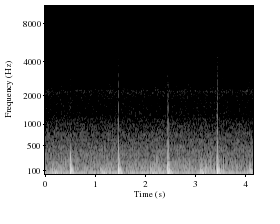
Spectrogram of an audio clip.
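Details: Adult female heartbeat: steady, soft low thumps at about 60 beats a minute over a faint hum; normal resting heartbeat.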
